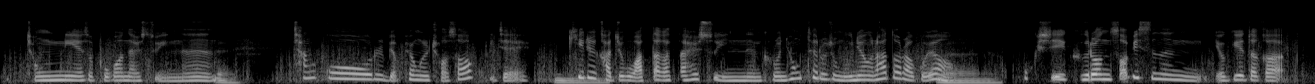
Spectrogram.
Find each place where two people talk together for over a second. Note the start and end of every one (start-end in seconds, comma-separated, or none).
none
